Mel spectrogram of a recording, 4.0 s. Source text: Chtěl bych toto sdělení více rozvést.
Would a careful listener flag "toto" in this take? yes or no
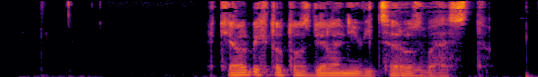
no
